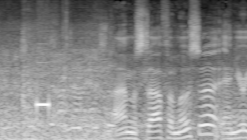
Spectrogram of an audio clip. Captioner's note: beeping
